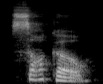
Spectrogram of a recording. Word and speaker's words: Saco: Saco.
